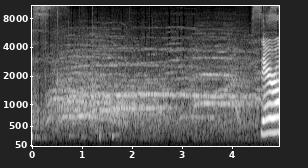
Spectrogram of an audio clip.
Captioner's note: attendees cheering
